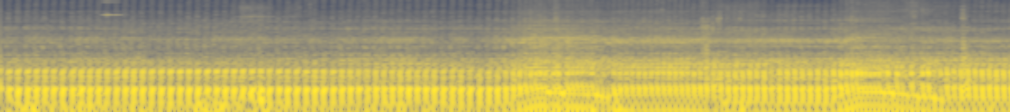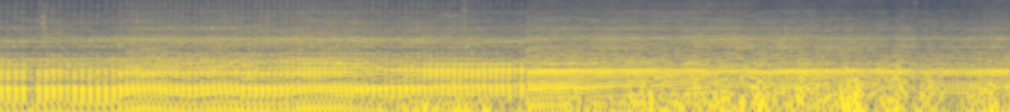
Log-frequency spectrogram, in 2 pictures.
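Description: Warmed-up KTM RC motorcycle engine ticking over with even firing pulses, then picking up revs about four seconds in and running steadily. Its note rises and strengthens near the end.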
